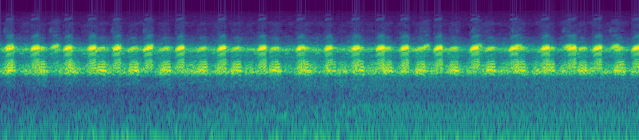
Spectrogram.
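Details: Frogs calling for courtship in a water-filled paddy field at night in May, beside a road and houses, recorded on a PCM recorder; many voices pulse together in fast rattling croaks, a continuous throbbing wall of sound.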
